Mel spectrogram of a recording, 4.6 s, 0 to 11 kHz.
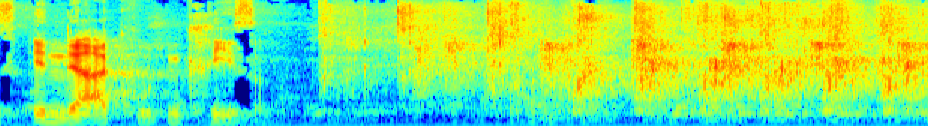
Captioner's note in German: Beifall CDU und BÜNDNIS 90/DIE GRÜNEN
